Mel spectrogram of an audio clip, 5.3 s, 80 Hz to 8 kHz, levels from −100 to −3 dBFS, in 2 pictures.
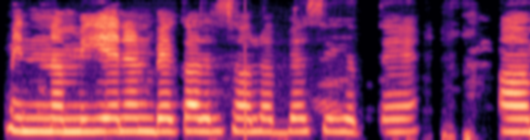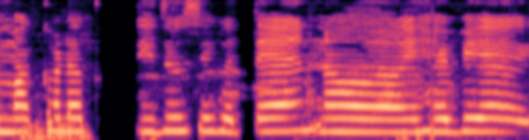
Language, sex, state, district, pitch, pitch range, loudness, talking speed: Kannada, female, Karnataka, Bellary, 270 Hz, 270-275 Hz, -18 LUFS, 170 wpm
